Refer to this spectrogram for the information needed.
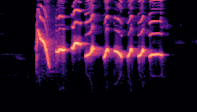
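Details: White-rumped shama song played to provoke other shamas to sing, in nagan and ngobra styles: a sharp falling whistle, then a run of short clear whistled notes around one pitch, repeated quickly for about two seconds.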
